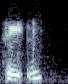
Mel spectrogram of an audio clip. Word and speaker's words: Peyton: My name is Peyton. – Peyton? – Yes. – Peyton. Like Peyton Manning? – Yes.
